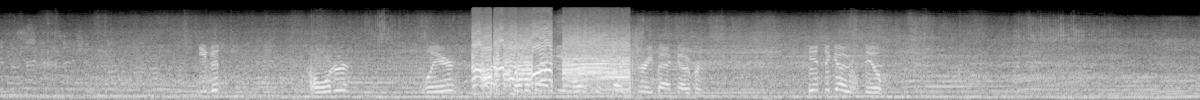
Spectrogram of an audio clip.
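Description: Race car engines roar steadily around a track.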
